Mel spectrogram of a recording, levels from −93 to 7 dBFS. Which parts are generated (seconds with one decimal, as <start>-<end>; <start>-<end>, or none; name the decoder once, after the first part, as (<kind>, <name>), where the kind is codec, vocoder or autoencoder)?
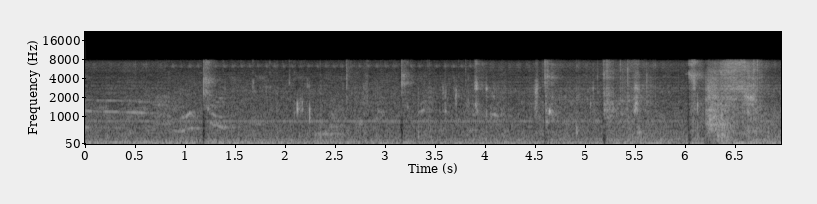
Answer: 0.0-0.8 (codec, DAC); 3.9-7.0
